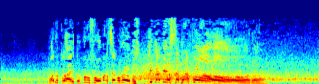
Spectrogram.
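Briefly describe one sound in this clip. A large crowd roars loudly.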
